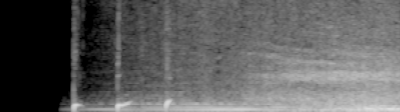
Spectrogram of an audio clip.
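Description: Animated logo intro sting: three quick plops, each rising in pitch, a quarter second apart, followed by a swelling build-up of music and whoosh that grows steadily louder.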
